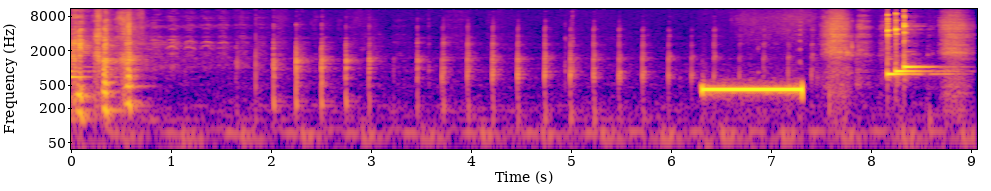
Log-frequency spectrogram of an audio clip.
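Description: Telephone line tones during a redial of a call: a long run of soft, evenly spaced clicks, then a loud, steady mid-pitched tone lasting about a second, followed shortly by a higher tone.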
